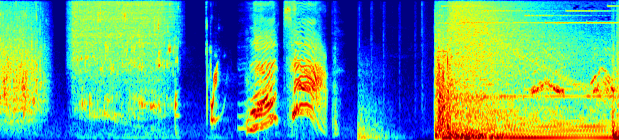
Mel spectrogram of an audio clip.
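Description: Cartoon water sound effects: a rush of water up a pipe, then a gush from a tap, followed by brief sliding vocal sounds. After a short silence, music with a steady bass starts about four seconds in.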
